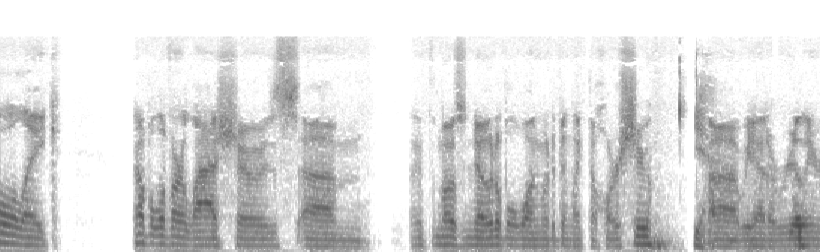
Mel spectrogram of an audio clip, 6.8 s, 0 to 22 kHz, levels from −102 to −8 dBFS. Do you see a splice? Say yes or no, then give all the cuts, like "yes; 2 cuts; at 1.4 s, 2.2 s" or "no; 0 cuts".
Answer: no; 0 cuts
